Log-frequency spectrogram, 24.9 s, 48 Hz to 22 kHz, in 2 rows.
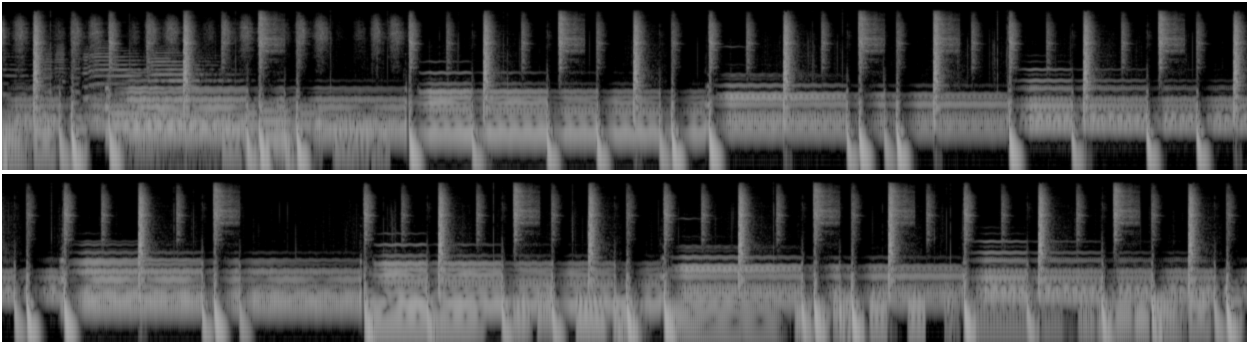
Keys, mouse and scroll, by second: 0.3 ctrl+z.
